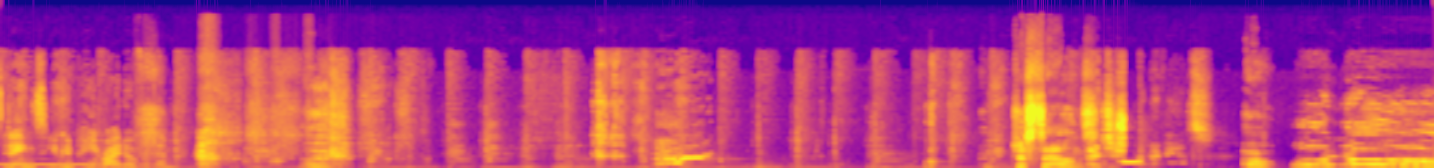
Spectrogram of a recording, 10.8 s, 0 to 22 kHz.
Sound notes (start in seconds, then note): 2.1 groans and grunts; 8.4 beep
